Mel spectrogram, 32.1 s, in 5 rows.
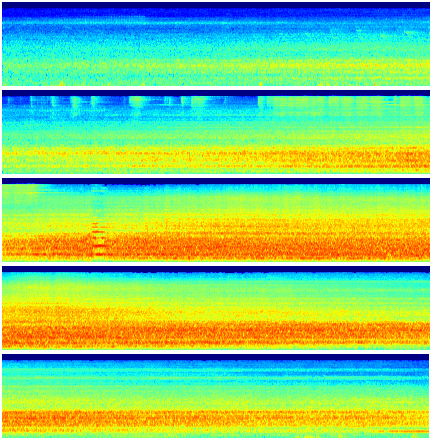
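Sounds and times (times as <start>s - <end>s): train wheels running at speed: 3.8s - 32.0s
short train horn toot: 14.1s - 14.6s, 31.2s - 32.0s.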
